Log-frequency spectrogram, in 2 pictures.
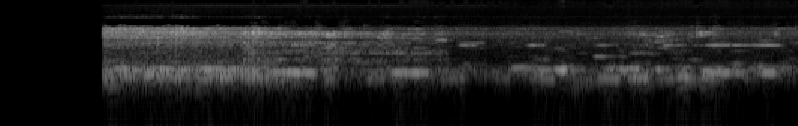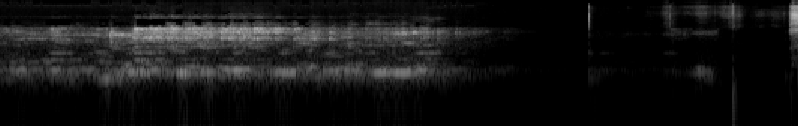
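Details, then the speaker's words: Simulated mixed-type tinnitus: layered high tinkling bell-like tones, hissing noise and shrill screeching; described as possibly related to ototoxic medications or prior chemotherapy. "Este es un sonido combinado entre campanitas entre ruidos entre gritos este sonido combinado puede estar relacionado con medicamentos que hay medicamentos que llamamos ototóxicos"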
